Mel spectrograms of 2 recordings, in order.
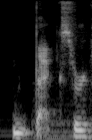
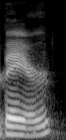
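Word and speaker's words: Bexar: Beexer County. It's like It's like Dexter but Beexer. It's Bear County. What? Bear. Bear County. Okay. All right. Sure. Bear.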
